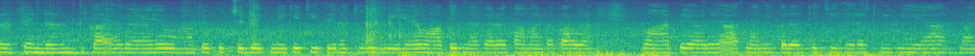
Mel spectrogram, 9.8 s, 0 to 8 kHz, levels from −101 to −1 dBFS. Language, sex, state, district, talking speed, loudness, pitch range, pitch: Hindi, female, Punjab, Kapurthala, 210 wpm, -15 LUFS, 205-215 Hz, 210 Hz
